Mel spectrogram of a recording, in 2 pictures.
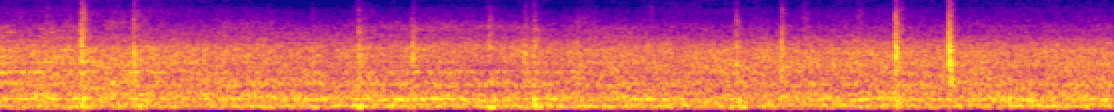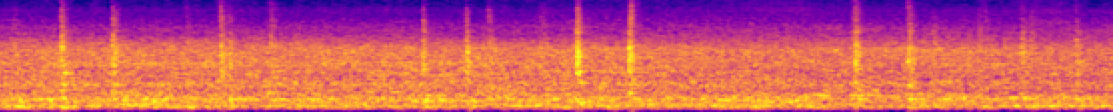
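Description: Miniature railway train running along its track, heard from an open passenger car: a steady rolling rumble with sharp clicks at irregular intervals.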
